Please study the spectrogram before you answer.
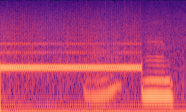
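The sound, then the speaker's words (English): Ringback tone of an outgoing telephone call: a steady electronic tone holds for under two seconds, then cuts off into a shorter, lower buzzy tone. “What I'm going to do while this phone rings, and I'll try this call again”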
